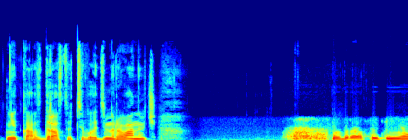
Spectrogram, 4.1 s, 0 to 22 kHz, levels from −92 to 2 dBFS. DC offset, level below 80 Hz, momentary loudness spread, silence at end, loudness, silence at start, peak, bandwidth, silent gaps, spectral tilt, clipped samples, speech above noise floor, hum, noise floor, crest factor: under 0.1%; -54 dBFS; 9 LU; 0 s; -20 LUFS; 0.05 s; -4 dBFS; 15.5 kHz; none; -6.5 dB/octave; under 0.1%; 39 dB; none; -57 dBFS; 16 dB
